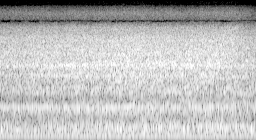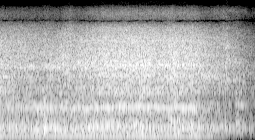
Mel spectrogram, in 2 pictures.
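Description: An exhaust fan in a hood built over a Blackstone griddle blows hard, making a loud, steady whooshing roar with a constant hum, easing slightly toward the end.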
